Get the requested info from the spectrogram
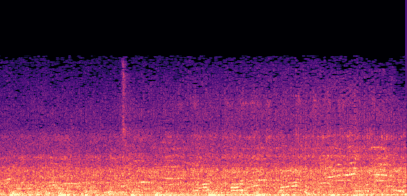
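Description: A flatbed truck's engine running steadily at low speed as it passes, under scattered talking and calls from the surrounding crowd.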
